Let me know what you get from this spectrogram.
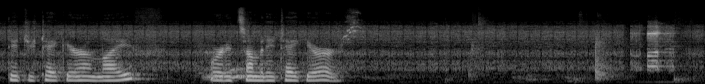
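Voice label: i did, evp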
